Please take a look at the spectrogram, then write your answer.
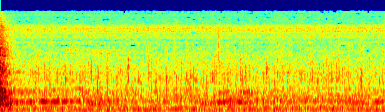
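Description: Orange-spotted grouper fish curry simmering in a pot over medium heat, a faint, steady low bubbling hiss with no distinct events.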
